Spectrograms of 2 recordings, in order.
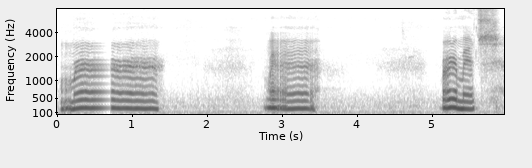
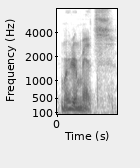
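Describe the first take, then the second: First: Very high whispered coo about the paws; stuttered high whisper of pet talk. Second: Said in the usual way. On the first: Real, not acted. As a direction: breathe it up high like teasing a kitten. Cooing at cat's paws.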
